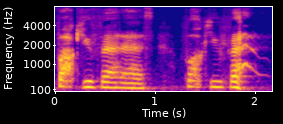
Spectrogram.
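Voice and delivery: shrill, very high screaming, acted out. Retelling how a boy on his foot locker yelled at his rackmate, retelling a scream.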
